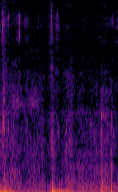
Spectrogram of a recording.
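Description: Computer keyboard typing: a run of scattered light key clicks.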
